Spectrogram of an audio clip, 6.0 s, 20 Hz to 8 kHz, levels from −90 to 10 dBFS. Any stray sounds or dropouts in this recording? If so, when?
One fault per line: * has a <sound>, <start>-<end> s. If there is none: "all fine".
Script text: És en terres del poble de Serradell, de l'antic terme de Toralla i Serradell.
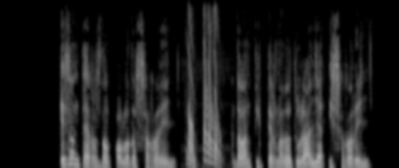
* has a chirp, 2.8-3.4 s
